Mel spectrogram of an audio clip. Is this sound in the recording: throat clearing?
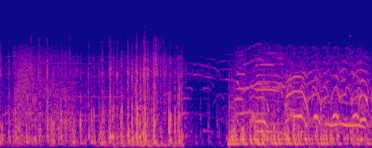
no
